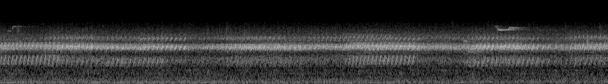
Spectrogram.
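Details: Dense frog chorus at Lake Curcio, many animals trilling together in an unbroken high buzz, with pulsed croaking rising and falling in waves and short chirps scattered through.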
